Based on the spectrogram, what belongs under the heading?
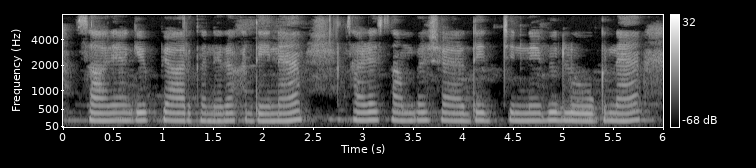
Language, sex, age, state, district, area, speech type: Dogri, female, 18-30, Jammu and Kashmir, Samba, rural, spontaneous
